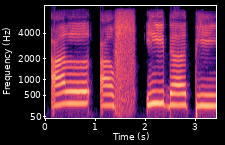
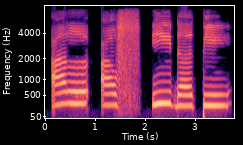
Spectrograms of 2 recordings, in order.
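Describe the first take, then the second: Both takes have the same delivery.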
